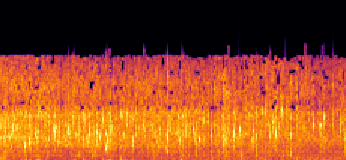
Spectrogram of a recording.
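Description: A large chopped onion fries in hot oil with mustard seeds and curry leaves, making a bright continuous sizzle dotted with sharp crackling pops, close and fairly loud.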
